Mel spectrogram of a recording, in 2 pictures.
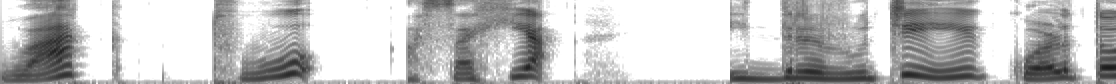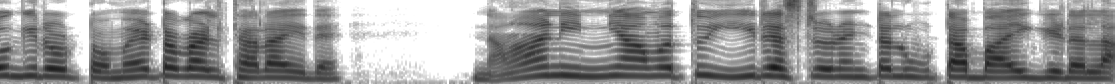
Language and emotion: Kannada, disgusted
